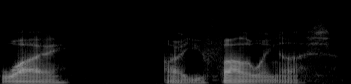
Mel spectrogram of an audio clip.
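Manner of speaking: dry, flat, expressionless deadpan delivery. Voicing a character who questions the party in a roleplay scene: deadpan. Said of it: "Sal just deadpans".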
